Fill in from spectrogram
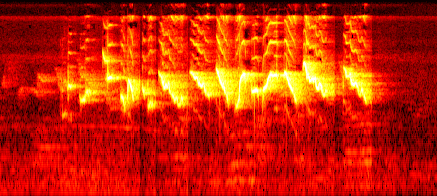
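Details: Yellow-vented bulbul song intended to get silent kept birds singing: one continuous phrase of about a dozen quick, high, chattering notes that rise and fall, with a faint low hum beneath.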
